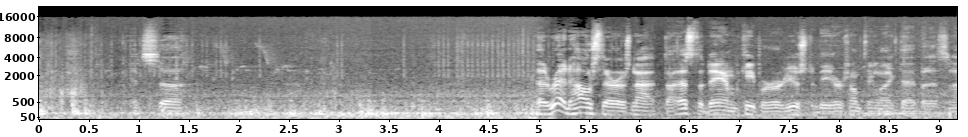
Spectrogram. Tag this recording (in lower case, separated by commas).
outside, rural or natural, speech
